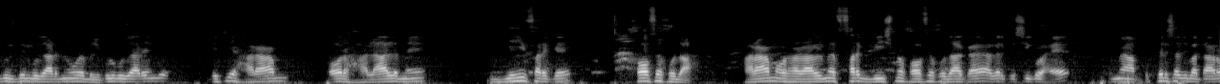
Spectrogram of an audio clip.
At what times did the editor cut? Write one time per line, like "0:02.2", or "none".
none

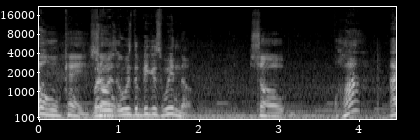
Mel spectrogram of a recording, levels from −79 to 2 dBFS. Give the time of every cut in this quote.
none

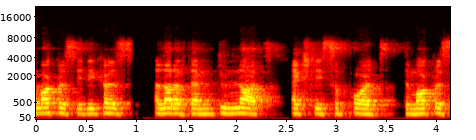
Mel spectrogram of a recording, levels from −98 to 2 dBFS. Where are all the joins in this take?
0:01.0
0:02.4

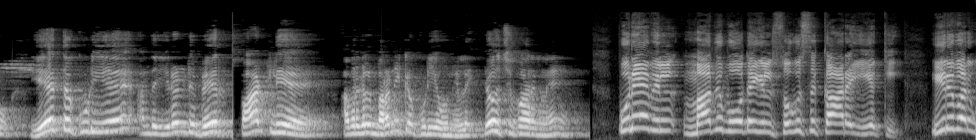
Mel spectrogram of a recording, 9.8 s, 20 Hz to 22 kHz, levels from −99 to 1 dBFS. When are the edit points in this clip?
0:02.3

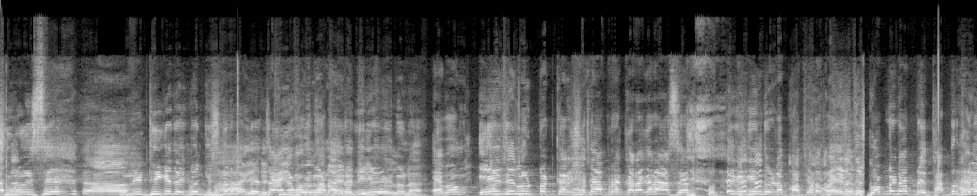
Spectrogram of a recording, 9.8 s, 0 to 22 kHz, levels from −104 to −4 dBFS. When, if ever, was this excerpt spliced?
0:08.6

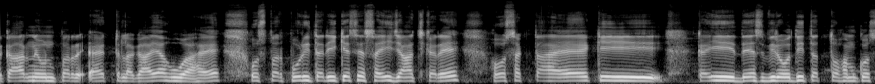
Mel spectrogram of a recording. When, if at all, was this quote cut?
none

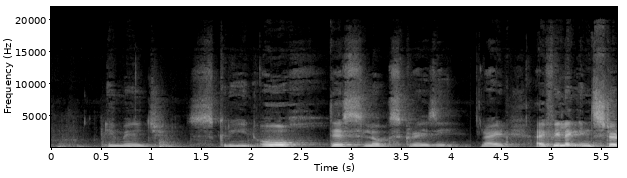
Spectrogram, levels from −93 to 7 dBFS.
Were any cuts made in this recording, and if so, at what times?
none

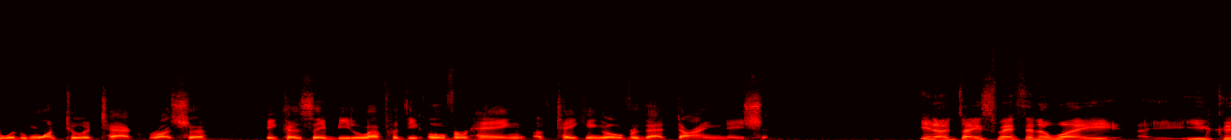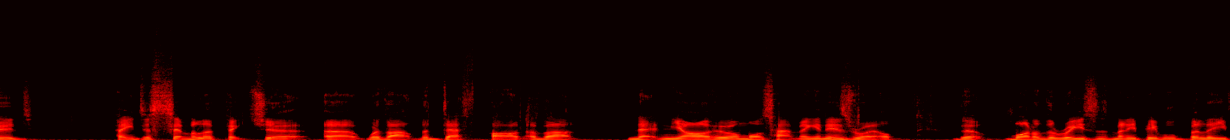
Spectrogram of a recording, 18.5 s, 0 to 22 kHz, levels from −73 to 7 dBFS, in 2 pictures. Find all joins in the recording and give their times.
none

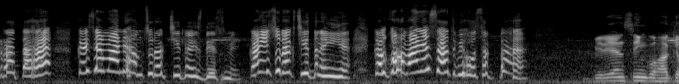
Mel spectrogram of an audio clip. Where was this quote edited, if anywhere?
none

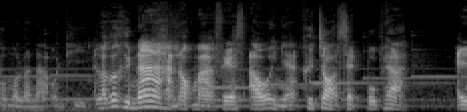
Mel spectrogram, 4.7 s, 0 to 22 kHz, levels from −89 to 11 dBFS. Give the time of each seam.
none

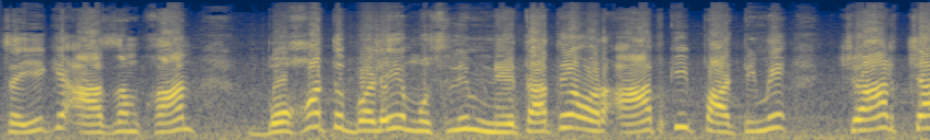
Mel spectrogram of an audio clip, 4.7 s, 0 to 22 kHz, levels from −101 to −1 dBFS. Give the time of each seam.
none

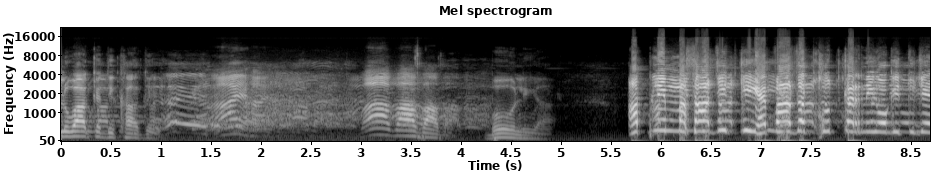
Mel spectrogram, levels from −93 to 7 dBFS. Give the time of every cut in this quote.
0:04.6

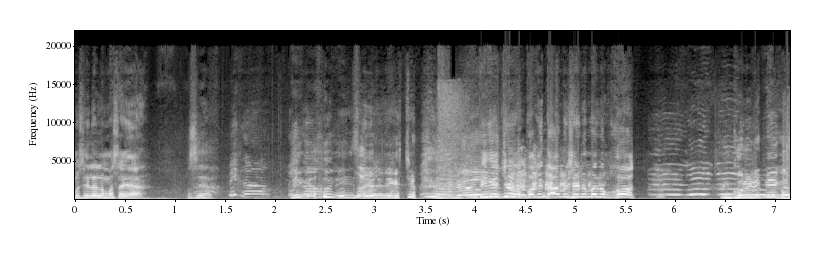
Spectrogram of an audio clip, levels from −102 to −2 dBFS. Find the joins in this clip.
none

